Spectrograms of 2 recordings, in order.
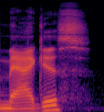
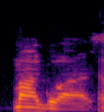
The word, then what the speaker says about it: Maguas: So I do want to know, how do you pronunciate your bit? Is it the Magus? Maguas.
